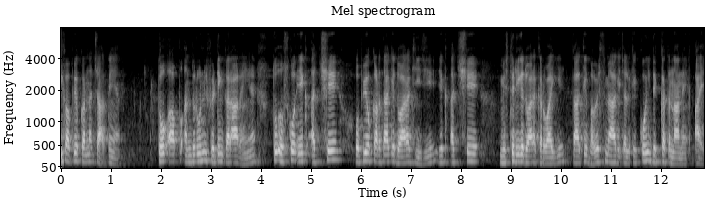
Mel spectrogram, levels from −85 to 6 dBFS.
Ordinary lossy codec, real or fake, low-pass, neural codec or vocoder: none; fake; 7.2 kHz; vocoder, 22.05 kHz, 80 mel bands, Vocos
